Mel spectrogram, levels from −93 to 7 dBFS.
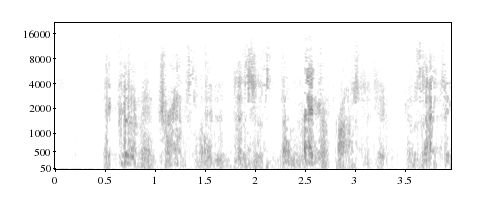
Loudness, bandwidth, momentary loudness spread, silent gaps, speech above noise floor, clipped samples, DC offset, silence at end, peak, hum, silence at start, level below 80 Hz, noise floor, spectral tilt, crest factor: -56 LUFS; 16 kHz; 14 LU; none; 24 dB; under 0.1%; under 0.1%; 0 s; -34 dBFS; none; 0 s; -84 dBFS; -79 dBFS; -2 dB/octave; 24 dB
